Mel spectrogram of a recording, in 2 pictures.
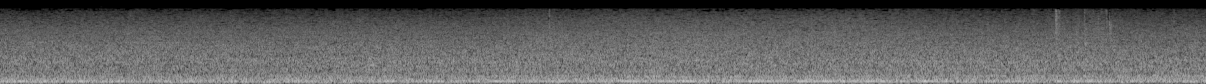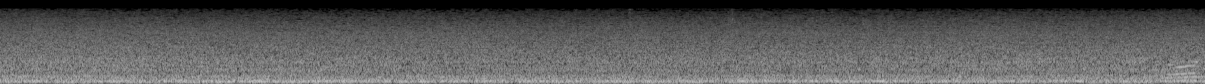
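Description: Machinery of a continuous crayfish frying and cooling line running: a steady, even hiss over a constant low hum, with no change throughout.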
